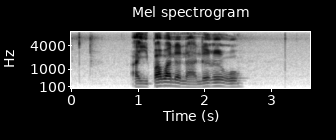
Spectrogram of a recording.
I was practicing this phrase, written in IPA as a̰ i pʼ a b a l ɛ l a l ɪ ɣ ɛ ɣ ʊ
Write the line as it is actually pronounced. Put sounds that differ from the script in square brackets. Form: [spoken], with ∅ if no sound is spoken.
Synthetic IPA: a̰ i pʼ a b a l ɛ l a l ɪ ɣ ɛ ɣ ʊ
